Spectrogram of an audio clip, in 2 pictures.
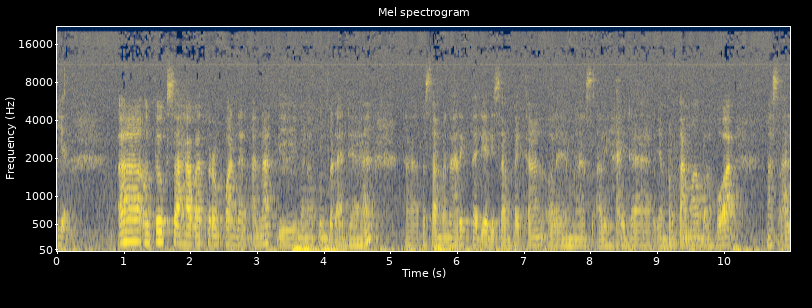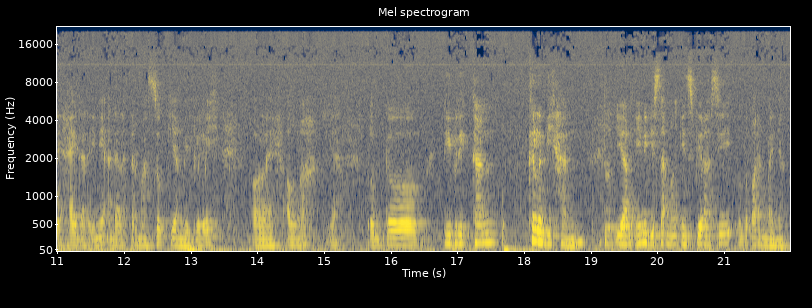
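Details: Adult speaker; normal speech.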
